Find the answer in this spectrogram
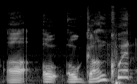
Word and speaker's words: Ogunquit: Ogunquit? I hope I'm Yes. pronouncing, Ogunquit.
